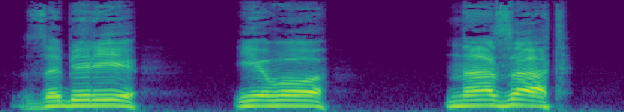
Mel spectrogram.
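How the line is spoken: Forced through clenched teeth. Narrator (Russian): выдавил сквозь сжатые зубы

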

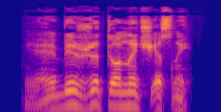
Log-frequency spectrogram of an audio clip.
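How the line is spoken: Displeased grumble. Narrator (Russian): недовольно пробурчал Кока

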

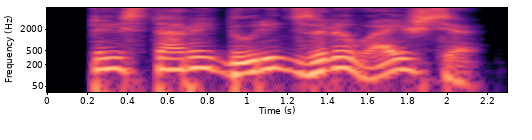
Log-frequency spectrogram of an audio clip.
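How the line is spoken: Calm. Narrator (Russian): спокойно проговорил второй скрав

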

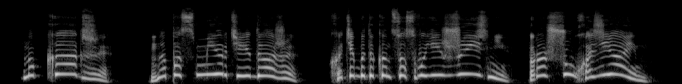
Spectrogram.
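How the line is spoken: Squeaking while squirming. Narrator (Russian): Начала пищать Бааленка, извиваясь в моих руках

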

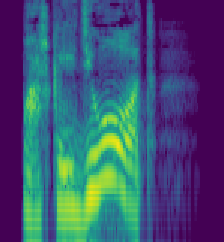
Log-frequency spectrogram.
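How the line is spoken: Shouted, then coughing. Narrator (Russian): выкрикнул отец и вдруг закашлялся

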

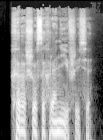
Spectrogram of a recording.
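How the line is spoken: Snorting. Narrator (Russian): фыркнул он

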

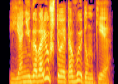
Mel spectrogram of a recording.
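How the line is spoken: Barking. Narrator (Russian): рявкнул Даху

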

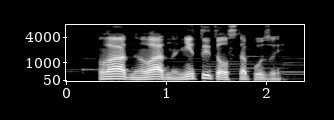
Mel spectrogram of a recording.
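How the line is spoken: Contemptuous muttering. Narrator (Russian): презрительно пробормотал Ипистон

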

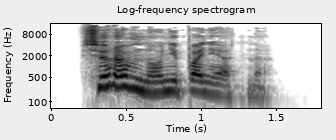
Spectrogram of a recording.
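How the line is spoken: Snorting. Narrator (Russian): хмыкнула я

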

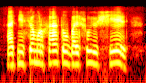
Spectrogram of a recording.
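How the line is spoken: Plain. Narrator (Russian): сказал карась

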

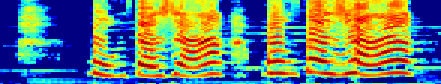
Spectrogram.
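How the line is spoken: Screaming. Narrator (Vietnamese): Thủy Sanh vẫn kêu gào

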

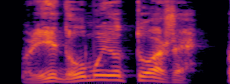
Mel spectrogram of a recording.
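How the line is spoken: Grumbled. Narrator (Russian): проворчала Ксения

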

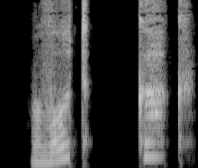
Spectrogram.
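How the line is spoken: Confused mutter. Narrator (Russian): растерянно пробормотала

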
